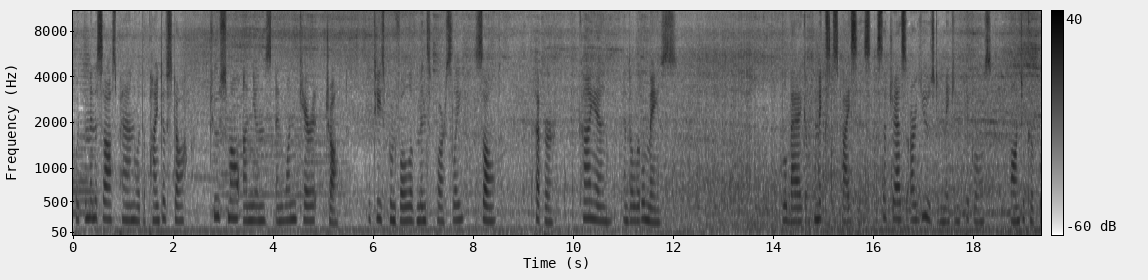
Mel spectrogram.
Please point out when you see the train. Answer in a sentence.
The train can be heard from 0.0 to 19.3 s.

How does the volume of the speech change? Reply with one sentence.
The loudness of the speech stays about the same.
